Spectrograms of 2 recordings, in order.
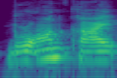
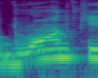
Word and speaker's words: bronchi: И bronchi о бронки – это тоже звук к.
